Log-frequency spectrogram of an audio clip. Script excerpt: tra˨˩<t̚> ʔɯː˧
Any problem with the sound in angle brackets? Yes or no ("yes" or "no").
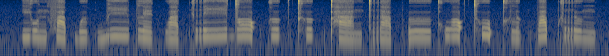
yes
